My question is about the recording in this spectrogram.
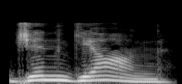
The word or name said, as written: tsinkiang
